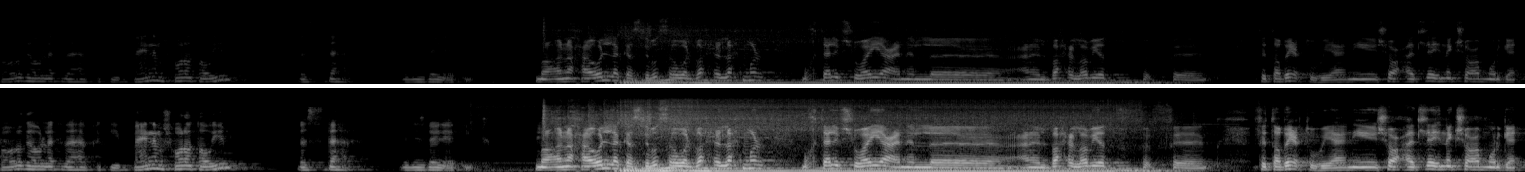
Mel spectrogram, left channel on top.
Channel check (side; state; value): left; quieter; 20.5 dB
